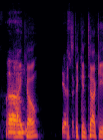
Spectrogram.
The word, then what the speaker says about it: Blanco: Yeah, it's pronounced Blanco. Blanco.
